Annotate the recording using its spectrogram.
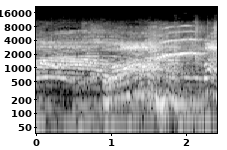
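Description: Children in an audience calling out with long, drawn-out whoops, falling then rising in pitch, over background music.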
